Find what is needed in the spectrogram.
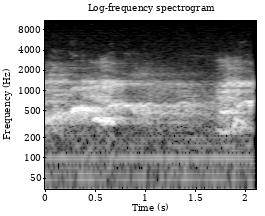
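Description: A man speaking through microphones in a large hall, in phrases with a short pause a little past the middle.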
